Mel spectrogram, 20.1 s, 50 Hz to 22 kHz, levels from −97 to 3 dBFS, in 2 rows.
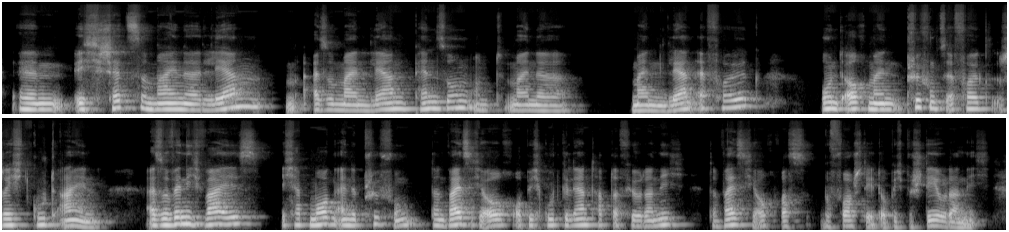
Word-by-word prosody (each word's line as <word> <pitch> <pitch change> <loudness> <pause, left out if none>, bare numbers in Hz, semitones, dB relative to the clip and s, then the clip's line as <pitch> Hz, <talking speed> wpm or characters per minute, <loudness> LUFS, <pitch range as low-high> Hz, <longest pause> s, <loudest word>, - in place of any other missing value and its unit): Ähm, 175 -2 +3
ich 175 0 0
schätze 210 0 -1
meine 175 -2 +4
Lern 245 +10 +1
hm, - - -6
also, 165 0 -3
mein 150 -2 0
Lernpensum 190 +5 0
und 155 -1 -9
meine 145 -1 -3 0.5
meinen 145 -1 +1
Lernerfolg 210 - -1 0.6
und 190 0 +4
auch 190 0 +4
meinen 175 -1 +4
Prüfungserfolg 195 -4 0 0.2
recht 180 0 +1
gut 190 -1 -2
ein. 150 - 0 0.3
Also, 180 +1 +3
wenn 210 +1 +6
ich 210 0 +1
weiß, 210 +2 +2 0.2
ich 180 +1 -9
habe 185 -1 -1
morgen 200 +2 +4
eine 175 0 +1
Prüfung, 195 0 -7
dann 170 -2 -2
weiß 195 +2 +5
ich 195 - -3
auch, 170 0 +1
ob 170 +1 -4
ich 175 +1 -5
gut 180 0 -3
gelernt 180 +1 -1
habe 175 0 -8
dafür 165 -3 -4
oder 155 0 -2
nicht. 190 +2 -4 0.2
Dann 150 0 -12
weiß 185 +1 +1
ich - - -9
auch, 160 +1 -8
was 150 +5 -8
bevorsteht, 155 +3 -5
ob - - -6
ich 130 -2 -12
bestehe 135 +5 -2
oder 145 - -1
nicht. 60 0 -8
180 Hz, 155 wpm, -23 LUFS, 160-195 Hz, 0.6 s, wenn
